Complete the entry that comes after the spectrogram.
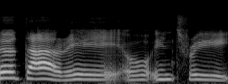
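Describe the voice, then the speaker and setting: A woman speaks at a high pitch with a Malaysian accent. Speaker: vlogger practising English. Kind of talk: casual vlog, language practice. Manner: halting, hesitant.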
